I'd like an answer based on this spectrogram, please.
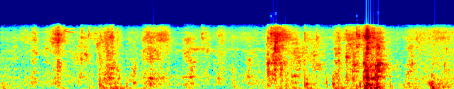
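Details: Two puppies, Gidget and her brother, wrestling at play indoors: soft scuffling with short whimpering yips and growly bursts rising around the middle and end, no speech heard.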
